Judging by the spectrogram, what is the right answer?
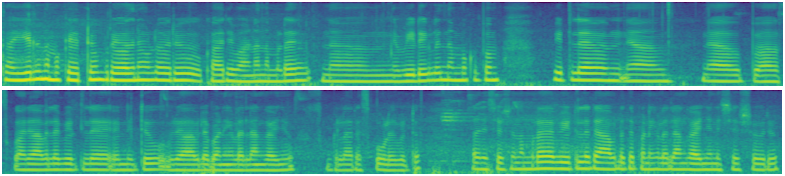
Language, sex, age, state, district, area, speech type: Malayalam, female, 30-45, Kerala, Alappuzha, rural, spontaneous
